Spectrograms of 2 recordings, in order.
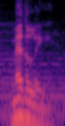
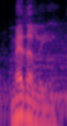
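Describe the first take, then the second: Both takes have the same delivery.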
